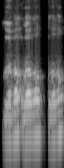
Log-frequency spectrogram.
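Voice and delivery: Louisville squashed to LUV-ul; marble-mouthed Louisville. Shown as a demonstration. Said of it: "like you have marbles in your mouth".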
